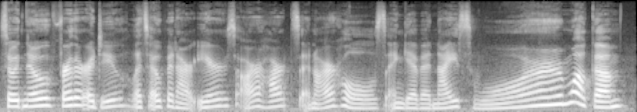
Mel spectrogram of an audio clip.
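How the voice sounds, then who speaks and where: A woman's voice: mid-range voice, lively intonation, unhurried. A woman hosting a podcast in a casual, chatty, informal way with playfully crude humour. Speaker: podcast host.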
